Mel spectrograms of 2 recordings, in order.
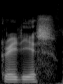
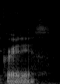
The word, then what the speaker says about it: Gradius: Gradius. I don't know how you pronounce that. – I would have said Gradius. – I think it's Gradius. – I think so, yeah. – It's officially Gradius now.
